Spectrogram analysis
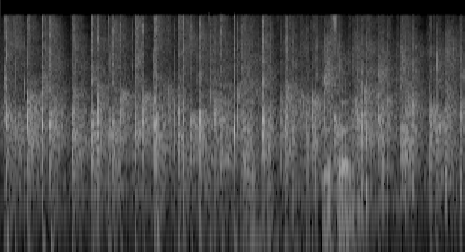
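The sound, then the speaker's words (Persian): Applause in honour of a music teacher at a birthday gathering: a crowd claps steadily and briskly throughout, with voices mixed in among the claps. “خواهش میکنم یه دست بزنین به افتخار استاد که دیگه برای ما نه نیارم.”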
